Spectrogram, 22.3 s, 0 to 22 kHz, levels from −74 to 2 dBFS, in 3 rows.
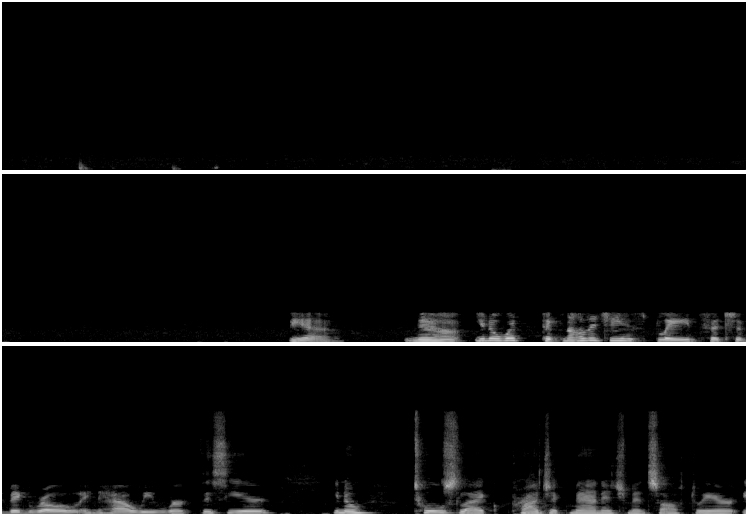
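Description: Until 16.58 s, before "this year", speech is dull and boxy, the spectrogram empty above 3.8 kHz: likely an input switched to a poorer device.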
